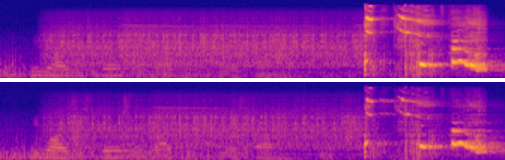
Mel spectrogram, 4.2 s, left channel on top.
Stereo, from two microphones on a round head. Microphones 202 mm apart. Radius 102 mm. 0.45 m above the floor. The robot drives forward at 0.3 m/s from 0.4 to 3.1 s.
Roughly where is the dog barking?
Left.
